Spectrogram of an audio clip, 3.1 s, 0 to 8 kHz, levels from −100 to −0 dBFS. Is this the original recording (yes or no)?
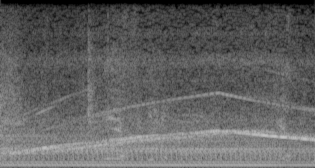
yes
